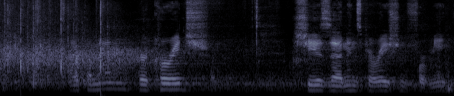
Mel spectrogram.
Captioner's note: applause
